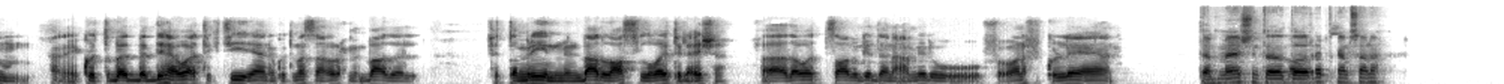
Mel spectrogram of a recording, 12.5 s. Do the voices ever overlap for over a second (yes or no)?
no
